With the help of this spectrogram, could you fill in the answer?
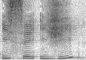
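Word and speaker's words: ICIJ: d'investigation américain qui s'appelle i say i j prononcé à la française et qui en fait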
